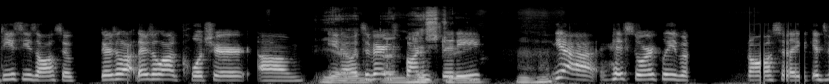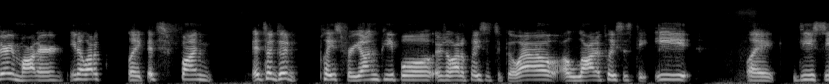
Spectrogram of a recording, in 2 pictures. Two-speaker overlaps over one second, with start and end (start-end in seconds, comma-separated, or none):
3.2-4.8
